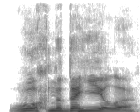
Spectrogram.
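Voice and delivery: loud, drawn-out exasperated cry; fed-up outburst. A narrator's reading. Sam bangs the table, loudly exasperated. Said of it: "стукнул кулаком по столу Сэм".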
